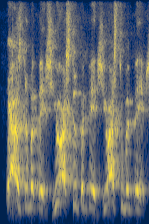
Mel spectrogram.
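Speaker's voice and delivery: very high parrot squawk; high-pitched parrot voice. Acted. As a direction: screech it out like a talking parrot. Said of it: "the parrot's looking and goes".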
